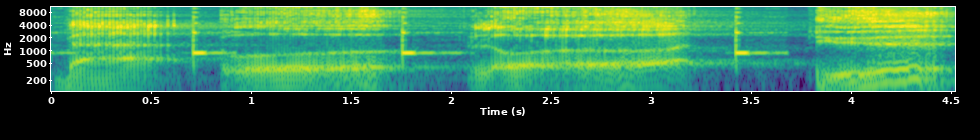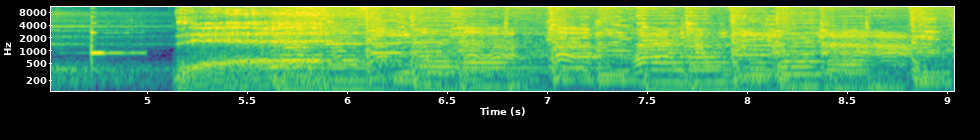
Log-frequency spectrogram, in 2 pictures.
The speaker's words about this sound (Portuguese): Atenção, emissoras da Rede Atlântida, para o top de formação de 5 arrotos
